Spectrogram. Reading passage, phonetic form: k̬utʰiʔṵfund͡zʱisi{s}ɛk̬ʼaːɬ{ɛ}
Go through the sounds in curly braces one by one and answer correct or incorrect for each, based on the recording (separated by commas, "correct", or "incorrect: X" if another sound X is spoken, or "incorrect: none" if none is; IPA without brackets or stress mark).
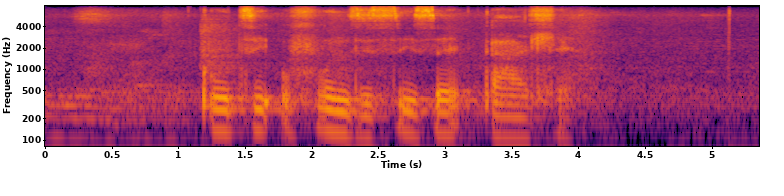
correct, correct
